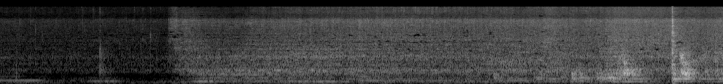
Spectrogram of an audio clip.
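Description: Water-soaked ground spice masala poured into hot oil and frying onions in a steel kadai: quiet at first, then a sudden loud sizzle just under two seconds in that keeps going. Near the end a steel ladle scrapes the pan as the masala is stirred.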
